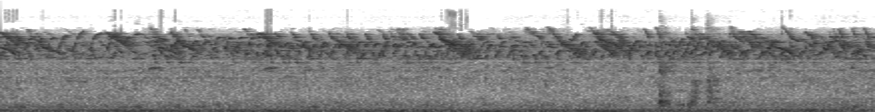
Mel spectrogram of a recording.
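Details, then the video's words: High, rapid, scratchy twittering of Oriental white-eye, meant as a training recording to get caged birds singing back, flowing without pause, with faint clicks near the end and a background hum. "Masteran||Terapi Kicau Pleci||Tiga menit langsung Nyahut"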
